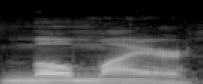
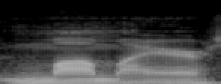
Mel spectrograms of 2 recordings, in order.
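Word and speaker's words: Momeyer: who's from North Carolina it's Moe Mayer not mom eyre so I will work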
